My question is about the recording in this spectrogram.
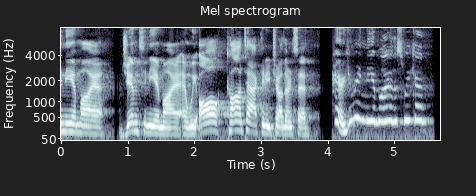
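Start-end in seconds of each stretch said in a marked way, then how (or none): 4.0-5.6 much higher, quick excited question; bright rushed mock call to a friend. Preacher voicing friends calling about Nehemiah, high and eager.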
